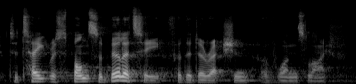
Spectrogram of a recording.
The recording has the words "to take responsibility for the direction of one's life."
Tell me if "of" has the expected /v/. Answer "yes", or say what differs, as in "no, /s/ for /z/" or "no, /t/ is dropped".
yes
